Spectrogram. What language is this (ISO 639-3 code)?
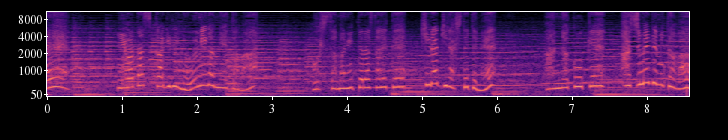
jpn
